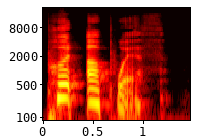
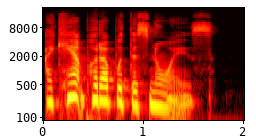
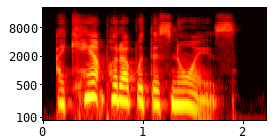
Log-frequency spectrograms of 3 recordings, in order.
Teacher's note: The stress is usually on the up.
